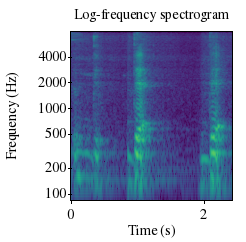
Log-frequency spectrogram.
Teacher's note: I feel the vibration in my vocal cords when I pronounce this th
